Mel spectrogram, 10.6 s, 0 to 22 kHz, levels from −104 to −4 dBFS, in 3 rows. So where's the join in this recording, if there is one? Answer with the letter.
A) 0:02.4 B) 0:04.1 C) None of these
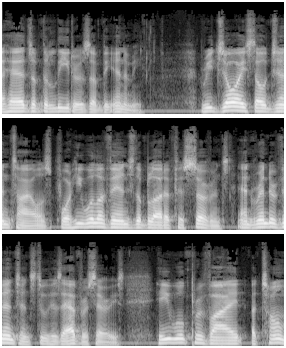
B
